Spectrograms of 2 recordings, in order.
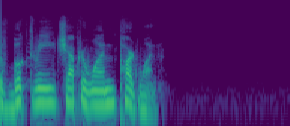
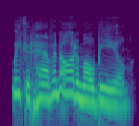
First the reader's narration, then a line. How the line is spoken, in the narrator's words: exclaimed Dot, in a final burst of triumph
